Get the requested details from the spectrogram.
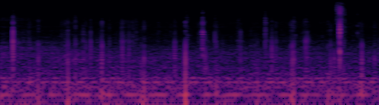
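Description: A gypsum rock specimen held in the hand is tapped lightly, giving a quiet, rapid patter of small dry clicks and crackly ticks. The taps are short, with almost no ring, over a steady low hum.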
